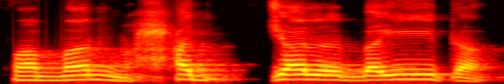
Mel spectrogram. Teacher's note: فمن حج البیت فمن حج البیت، یہاں پہ غنہ نہیں ہوگا کیونکہ نون ساکن کے بعد حروف حلقی میں سے ہاں آ رہا ہے، تو یہاں پہ اظہار ہوگا، غنہ نہیں کریں گے۔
